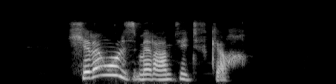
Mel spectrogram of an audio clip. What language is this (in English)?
Kabyle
